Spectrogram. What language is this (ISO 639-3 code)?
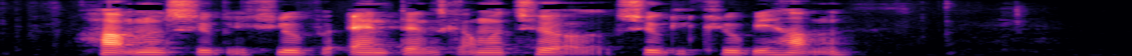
dan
